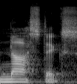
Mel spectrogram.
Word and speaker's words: Gnostic: the the title The gnostics it starts with a g there's a silent G g at the beginning g n o s t i c Gnostic um it it's a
